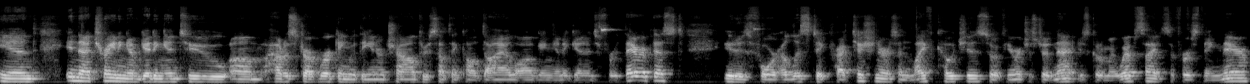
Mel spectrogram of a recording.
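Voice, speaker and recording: A man speaks at a very fast pace. His voice sits at a medium pitch with ordinary pitch variation. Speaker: therapist and YouTuber. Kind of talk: live stream Q&A. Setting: live stream.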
